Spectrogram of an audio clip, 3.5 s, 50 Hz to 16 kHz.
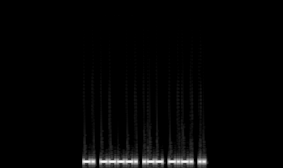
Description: Morse code, heard as a keyed tone, about 43 wpm, 700 Hz. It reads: N9WCI
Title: USA Call Signs - 5 Characters - 2x Character Spacing - 45wpm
